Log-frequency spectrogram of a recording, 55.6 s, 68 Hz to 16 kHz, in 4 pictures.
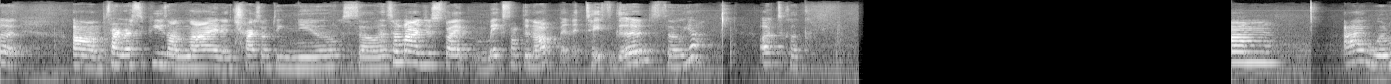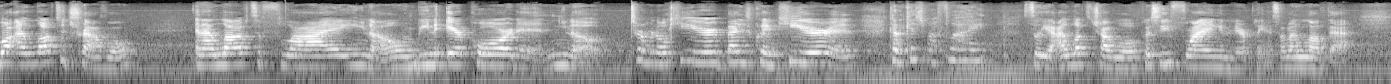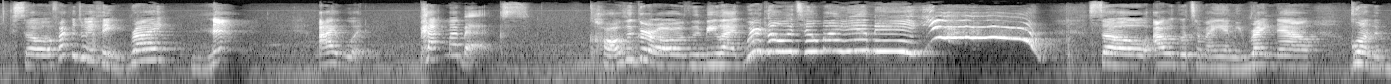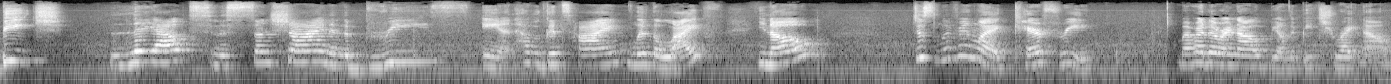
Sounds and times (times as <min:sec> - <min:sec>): Inside, small room: 0:00.0 - 0:08.6, 0:12.3 - 0:55.6
Speech: 0:00.8 - 0:08.1, 0:12.3 - 0:12.8, 0:13.4 - 0:15.3, 0:15.9 - 0:30.2, 0:31.0 - 0:33.1, 0:33.8 - 0:37.1, 0:38.7 - 0:50.0, 0:50.9 - 0:52.7, 0:53.4 - 0:55.6.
